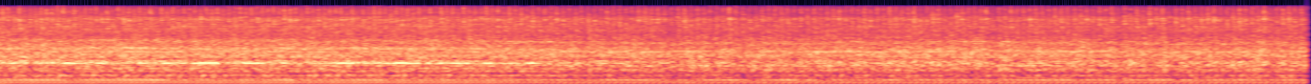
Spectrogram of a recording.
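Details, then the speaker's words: Yamaha XJR motorcycle after oil-leak repairs, carburettor synchronisation redone and idle adjusted: smooth, even four-cylinder idle with steady low burble, no ticking or puffing at the header joints; the earlier noise is gone. "normalement démarre au quart de tour nickel il y a plus ce bruit"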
